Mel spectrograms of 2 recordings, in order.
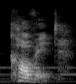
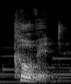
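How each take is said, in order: First: The first vowel sounds like in 'cough'. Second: The first vowel sounds like in 'go'. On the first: The speaker calls it wrong. "they erroneously relate it to the word cough" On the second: The speaker calls it right. "but what?"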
